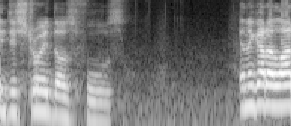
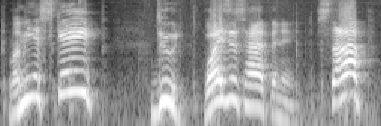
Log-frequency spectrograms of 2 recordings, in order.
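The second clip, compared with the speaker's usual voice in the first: high, loud desperate shouting; desperate yell; 5 semitones higher, 6 dB louder than usual. Real, not acted. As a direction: yell to get away. Trapped in combat.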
